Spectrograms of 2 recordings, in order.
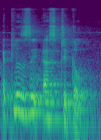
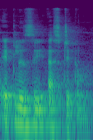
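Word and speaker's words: ecclesiastical: Next जो है इसमें वो है आपका एक्लेसियास्टिकल। एक्लेसियास्टिकल याद रखिएगा, स्पेलिंग थोड़ा टफ है, तो इक्ली यहाँ पे इसली नहीं बोलेंगे, ई सी जो लगा हुआ है इसको इक्ली बोलेंगे, ECCLESI लगा हुआ है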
